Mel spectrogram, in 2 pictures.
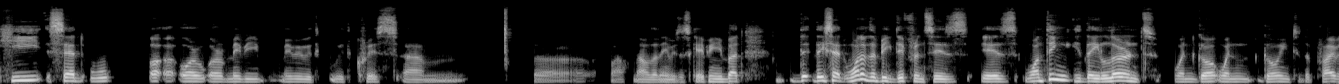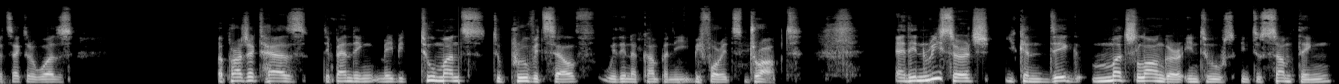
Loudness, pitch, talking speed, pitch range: -16 LUFS, 140 Hz, 150 wpm, 125-165 Hz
